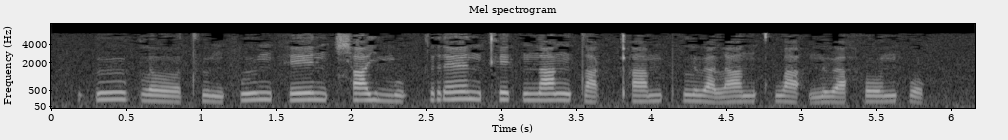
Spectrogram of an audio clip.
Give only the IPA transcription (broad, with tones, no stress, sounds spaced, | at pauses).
ʔ ɯː˥˩ p l ɤː˨˩ tʰ ɯ˨˩ ŋ f ɯː˥˩ ŋ h eː˥˩ n t͡ɕʰ a˥˩ j m u˨˩ ʔ k r ɛː˥˩ n kʰ e˥˩ k̚ n a˥˩ ŋ t a˨˩ k̚ pʰ a˦˥ m pʰ l ɯ˨˩ a̯ l a˧ n kʰ w a˨˩ ʔ n ɯ˩˦ a̯ h o˦˥ n p o˨˩ k̚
